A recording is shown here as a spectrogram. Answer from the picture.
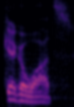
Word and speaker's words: gigawatts: whatever yeah the thing gigawatts yeah the 103 gigawatts whatever um it's gigawatts it is this isn't a gif GIF situation it is now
